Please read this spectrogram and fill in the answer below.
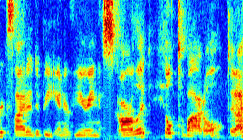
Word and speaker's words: Hiltibidal: I'm your host and today I'm super excited to be interviewing Scarlet Hiltle.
